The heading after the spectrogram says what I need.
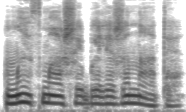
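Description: A woman's voice: sits low, moderate pace, darkish tone, no room sound, clean studio sound. A woman voicing a cornered grown man who speaks tersely and heavily. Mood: grim.

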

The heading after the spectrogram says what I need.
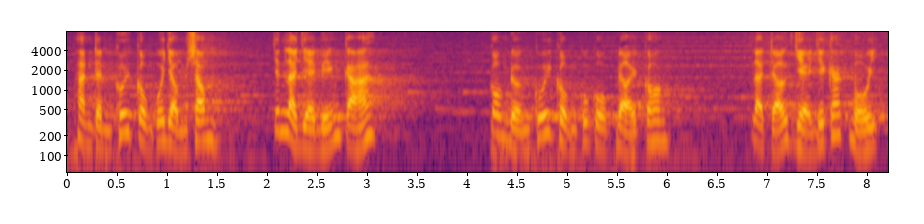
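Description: A male storyteller voicing a young ghost boy who pleads tearfully with his father, in a raised, high-pitched, crying voice. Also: a little mellow, roomy sound, long reverb tail, close to an everyday voice.

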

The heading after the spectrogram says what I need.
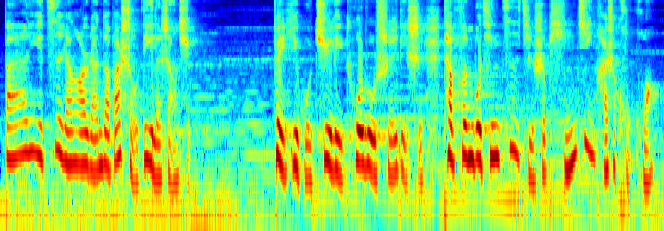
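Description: A woman narrates a scripted audiobook with dramatic phrasing. Her pitch is in the middle female range, and faint music plays behind her. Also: expressive, normal speed, mellow.

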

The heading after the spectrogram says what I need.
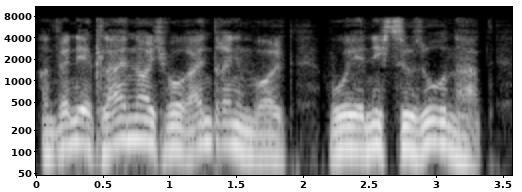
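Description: A man voicing a large brutish human ruffian who mocks and threatens in a husky voice. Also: fairly low pitch, a little fast, darkish tone, no room sound, muffled recording, voice pushed up. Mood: menacing. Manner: menacing, mocking.

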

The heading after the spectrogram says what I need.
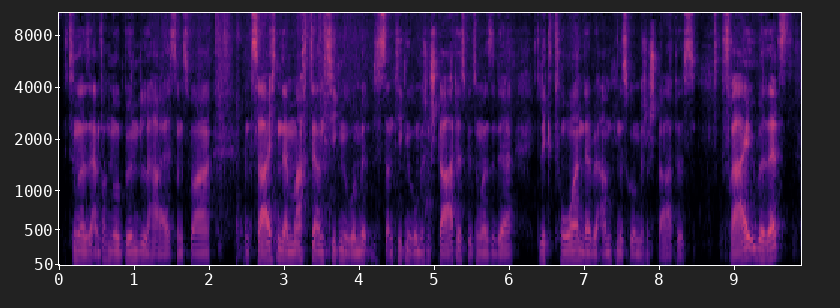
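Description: A man from the Upper Palatinate giving a public lecture, pausing often with filler sounds. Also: fairly low pitch, warm tone. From Upper Palatinate, Germany. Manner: hesitant, many filler sounds.

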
